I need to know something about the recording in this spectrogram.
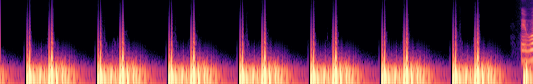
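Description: Heartbeat sound effect: a steady lub-dub, seven double thumps about a second apart.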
